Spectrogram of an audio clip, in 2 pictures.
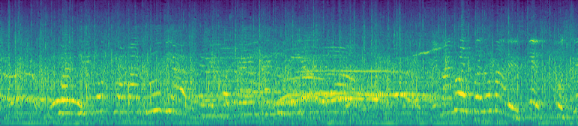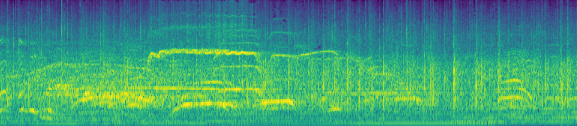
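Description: A crowd cheers and shouts excitedly.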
